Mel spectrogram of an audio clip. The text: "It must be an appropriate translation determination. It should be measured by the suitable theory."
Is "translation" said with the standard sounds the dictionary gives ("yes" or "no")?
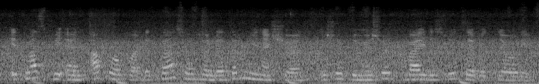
no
